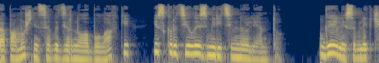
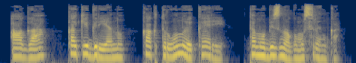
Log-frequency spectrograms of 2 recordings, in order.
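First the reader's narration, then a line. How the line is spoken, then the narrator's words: Muffled listing. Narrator (Russian): глухо перечисляла швея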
